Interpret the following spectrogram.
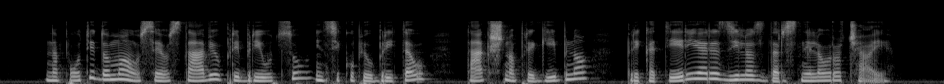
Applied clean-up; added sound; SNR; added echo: none; none; none; none.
